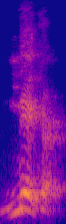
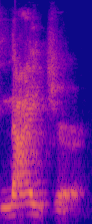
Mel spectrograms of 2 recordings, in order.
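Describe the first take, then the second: First: The G is hard, like in go. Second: The G is soft, like a J. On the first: The speaker calls it right. "The G is always pronounced hard" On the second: The speaker calls it wrong. "you can't say that the word N I G E R is Niger"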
